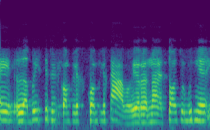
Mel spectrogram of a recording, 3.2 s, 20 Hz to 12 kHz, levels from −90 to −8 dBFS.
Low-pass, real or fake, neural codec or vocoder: 7.2 kHz; real; none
